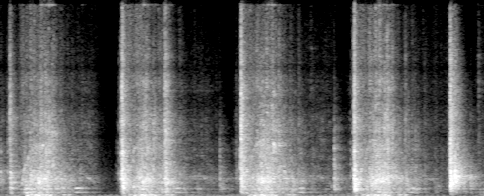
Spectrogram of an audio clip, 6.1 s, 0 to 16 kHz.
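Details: Discarded Craftsman 2700 psi pressure washer small engine, spark plug cleaned of excess oil. Repeated pull-start bursts but it never catches; the air filter was covered in oil, and the owner suspects oil leaking through the carburetor.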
